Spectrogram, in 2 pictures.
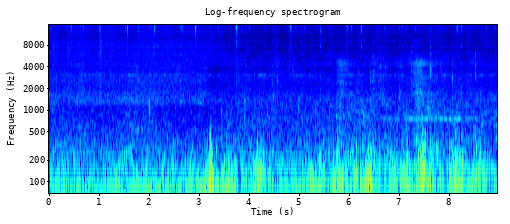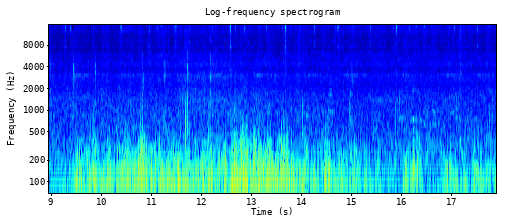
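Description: Footsteps tap on paving stones nearby.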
